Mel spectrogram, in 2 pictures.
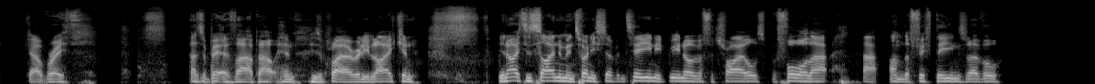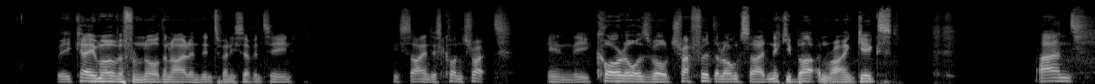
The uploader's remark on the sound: walking to Old Trafford along the Bridgewater Canal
